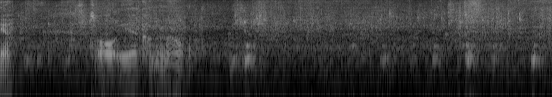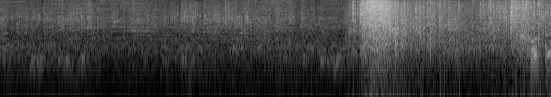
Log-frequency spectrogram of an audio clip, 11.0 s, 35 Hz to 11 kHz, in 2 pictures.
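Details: Hydronic heating system with no heat, pressure at 30 psi instead of 15; power venter motor, expansion tank, relief valve, nozzle and filter replaced. Quiet gurgling, then a sudden loud hissing, spitting rush of air and water as trapped air is purged from the zones.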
